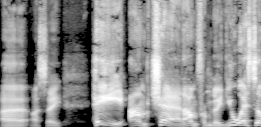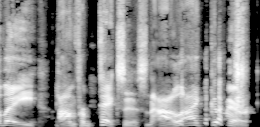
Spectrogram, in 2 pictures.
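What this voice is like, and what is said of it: Put-on wandering American Southern accent. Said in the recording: “I'll do my excellent American accent ... That accent went places ... I think you started in the South and then became Sacha Baron Cohen ... And then back down to the South.”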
